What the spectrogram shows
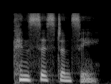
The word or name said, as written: consistency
